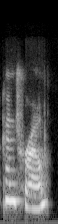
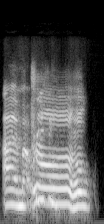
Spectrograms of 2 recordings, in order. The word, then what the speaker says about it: Cointreau: We used 1 ounce of Control. I hope I'm saying that right. My French skills are no es bueno. – How's it spelled? – Cointreau. – Control? – Yeah, that's... – Yeah, it sounds, yeah. Sounds right.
